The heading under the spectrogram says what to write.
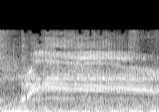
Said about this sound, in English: Oh, that was a sick sounding roar.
